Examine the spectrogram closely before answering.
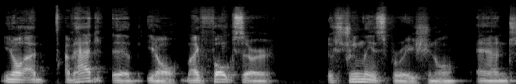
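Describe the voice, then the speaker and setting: Male podcast guest, forties, deep voice, halting personal storyteller. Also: lively intonation. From Colombia. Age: 40s.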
